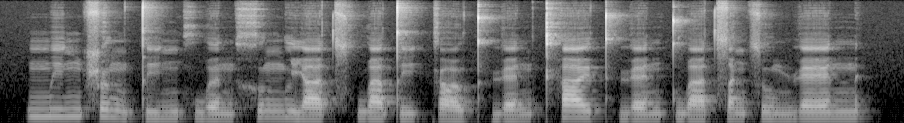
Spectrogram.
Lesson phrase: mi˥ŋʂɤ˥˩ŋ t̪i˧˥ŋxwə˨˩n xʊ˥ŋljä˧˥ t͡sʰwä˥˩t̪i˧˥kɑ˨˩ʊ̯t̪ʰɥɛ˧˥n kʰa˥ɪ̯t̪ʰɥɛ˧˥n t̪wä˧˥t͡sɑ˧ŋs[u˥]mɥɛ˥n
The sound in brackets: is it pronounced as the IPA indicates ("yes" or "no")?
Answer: no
